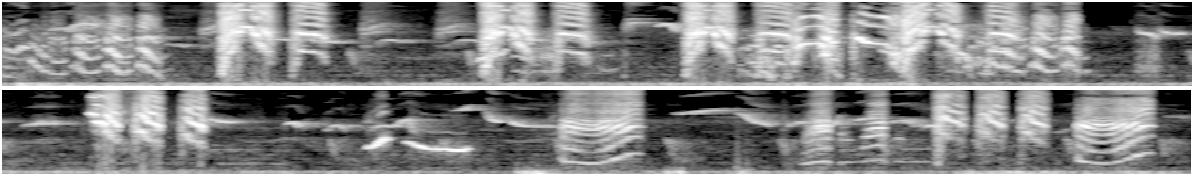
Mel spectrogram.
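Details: Natural voice of an Indian green ringneck parrot: loud, grating screeches in clustered bursts, alternating with thin whistled notes and down-slurred calls, each burst separated by brief quiet gaps.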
